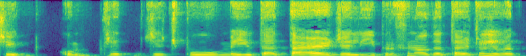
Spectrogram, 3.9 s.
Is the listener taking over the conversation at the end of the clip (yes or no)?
no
